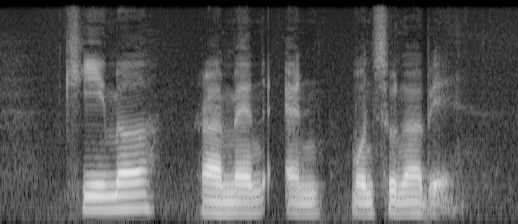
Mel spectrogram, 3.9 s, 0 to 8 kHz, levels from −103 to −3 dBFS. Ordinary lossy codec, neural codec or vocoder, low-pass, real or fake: none; codec, 16 kHz, 1 kbps, X-Codec, HuBERT features, trained on LibriSpeech; 7.2 kHz; fake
